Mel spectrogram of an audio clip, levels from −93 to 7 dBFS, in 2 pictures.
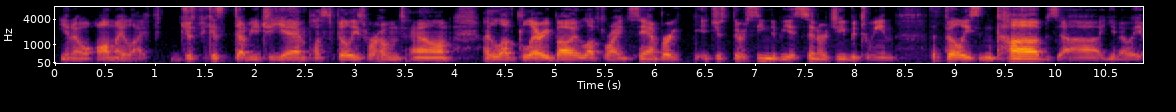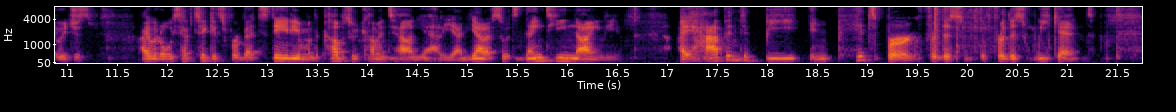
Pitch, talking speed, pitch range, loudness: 125 Hz, 200 wpm, 110-150 Hz, -27 LUFS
